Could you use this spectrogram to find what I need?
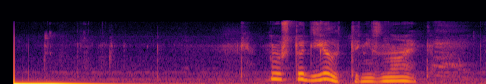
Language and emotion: Russian, sad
